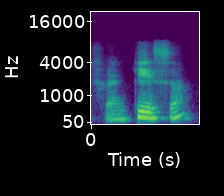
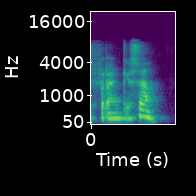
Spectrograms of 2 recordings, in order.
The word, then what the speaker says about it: franqueza: identificamos la sílaba tónica, pruebe en cada una de las sílabas, ¿no? Si fuese, por ejemplo, en la última, podría ser franquesá. Franques no es así, ¿cierto? O si fuesen la primera podría ser franquesa. Franquesa tampoco. Franquesa tampoco.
